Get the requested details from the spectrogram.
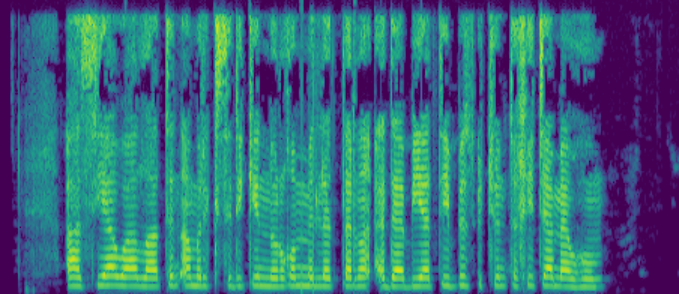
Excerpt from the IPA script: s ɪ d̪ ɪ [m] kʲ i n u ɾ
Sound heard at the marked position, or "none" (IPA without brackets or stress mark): none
